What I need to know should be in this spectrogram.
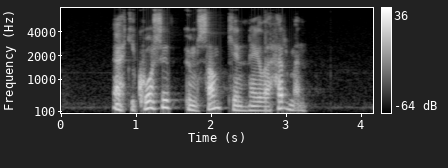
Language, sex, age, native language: Icelandic, male, 30-39, Icelandic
